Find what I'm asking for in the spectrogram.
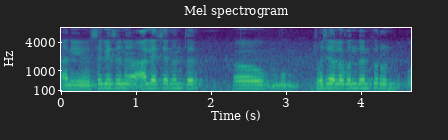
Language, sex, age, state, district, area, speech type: Marathi, female, 45-60, Maharashtra, Nanded, rural, spontaneous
